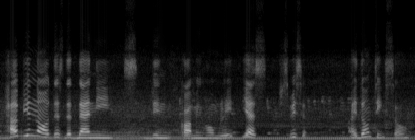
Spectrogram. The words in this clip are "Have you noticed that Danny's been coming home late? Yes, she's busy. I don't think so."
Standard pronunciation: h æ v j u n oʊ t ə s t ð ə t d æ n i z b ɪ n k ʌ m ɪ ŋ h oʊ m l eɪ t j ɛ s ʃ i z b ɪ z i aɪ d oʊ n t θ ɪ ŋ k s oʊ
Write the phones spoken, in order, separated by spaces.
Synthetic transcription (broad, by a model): h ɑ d j u n oʊ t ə s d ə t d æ n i s b ɪ n k ʌ m ɪ ŋ h oʊ m l eɪ t j ɛ s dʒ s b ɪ s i aɪ d oʊ n t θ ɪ ŋ k s oʊ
